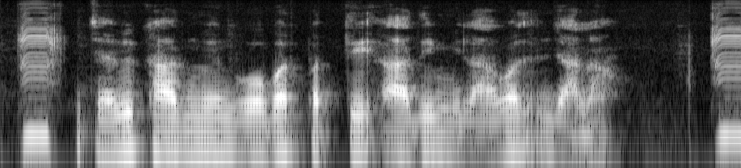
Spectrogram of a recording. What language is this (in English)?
Bhojpuri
